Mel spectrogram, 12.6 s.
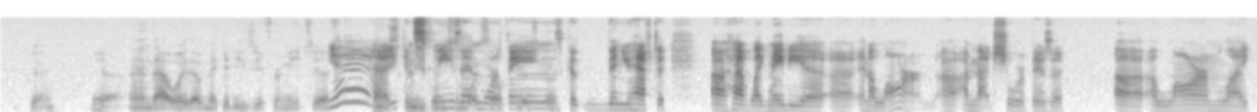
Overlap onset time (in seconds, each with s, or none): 3.7 s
